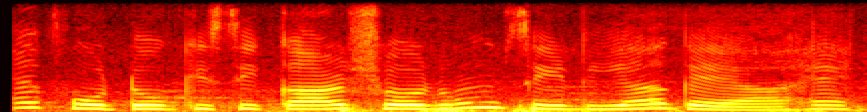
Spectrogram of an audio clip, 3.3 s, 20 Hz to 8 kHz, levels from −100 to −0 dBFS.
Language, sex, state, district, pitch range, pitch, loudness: Hindi, male, Uttar Pradesh, Shamli, 265-290 Hz, 275 Hz, -14 LUFS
